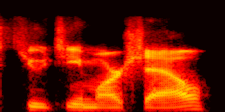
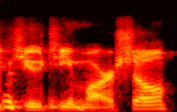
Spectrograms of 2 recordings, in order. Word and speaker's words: QT Marshall: show is he's now insisting that they pronounce his name as qt martial as opposed to qt marshall they've worked it into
